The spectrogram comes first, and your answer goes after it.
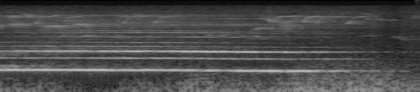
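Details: Dog howling: one long, steady, tonal note with rich overtones, held for about four seconds with a slight waver before fading out, over a constant low rumbling background.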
